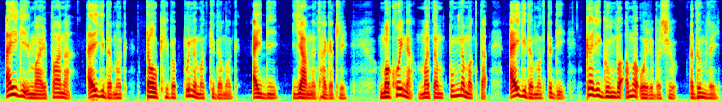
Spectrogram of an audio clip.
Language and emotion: Manipuri, happy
